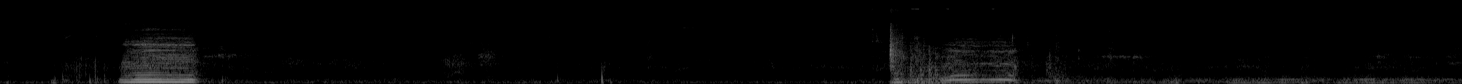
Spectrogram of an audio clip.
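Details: Cattle where a newborn calf is standing up for the first time: two separate moos, about eight seconds apart, each lasting roughly a second, with low rumbling noise and a few faint knocks in between.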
